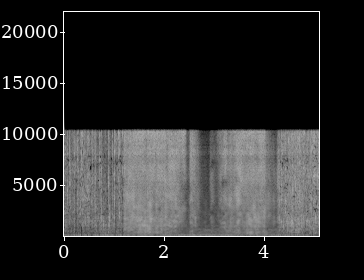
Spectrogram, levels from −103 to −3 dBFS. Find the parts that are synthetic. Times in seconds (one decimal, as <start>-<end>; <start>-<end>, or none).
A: 1.2-4.3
